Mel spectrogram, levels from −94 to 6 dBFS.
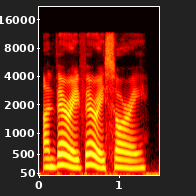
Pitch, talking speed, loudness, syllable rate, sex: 200 Hz, 160 wpm, -15 LUFS, 5.3 syllables/s, female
